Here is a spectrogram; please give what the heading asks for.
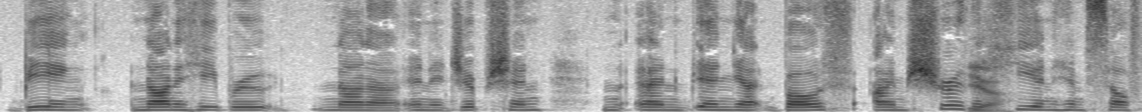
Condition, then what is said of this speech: Cleft palate. Just in my, because I have a speech impediment myself.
